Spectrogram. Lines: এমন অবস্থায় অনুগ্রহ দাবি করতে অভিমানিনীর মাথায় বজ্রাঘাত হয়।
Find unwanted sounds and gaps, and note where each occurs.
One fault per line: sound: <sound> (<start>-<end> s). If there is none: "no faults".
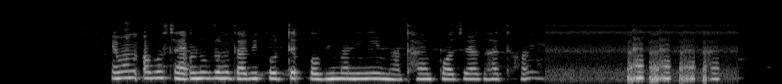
sound: laugh (6.3-7.2 s)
